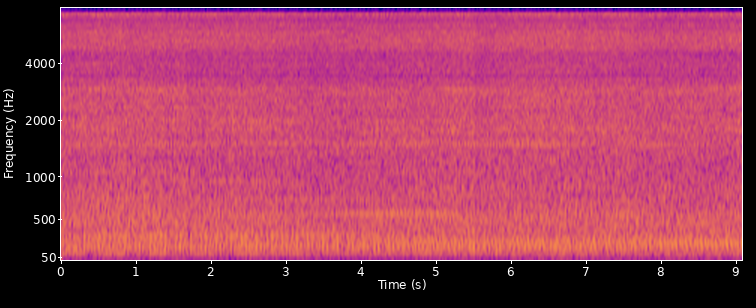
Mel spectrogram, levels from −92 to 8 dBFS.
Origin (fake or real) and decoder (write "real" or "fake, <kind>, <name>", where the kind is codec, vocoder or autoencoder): real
